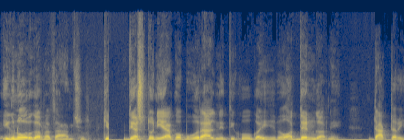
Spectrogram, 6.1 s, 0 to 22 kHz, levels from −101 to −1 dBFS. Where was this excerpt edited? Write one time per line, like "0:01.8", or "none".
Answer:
0:01.6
